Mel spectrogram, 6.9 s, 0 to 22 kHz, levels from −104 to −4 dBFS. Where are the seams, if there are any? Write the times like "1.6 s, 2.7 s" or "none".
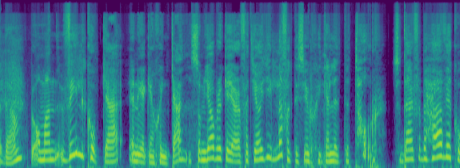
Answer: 5.8 s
